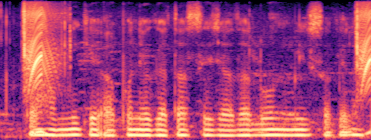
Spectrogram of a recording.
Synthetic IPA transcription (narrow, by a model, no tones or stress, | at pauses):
t̪ə̰ɦɐmnikeʔa̰ːpõneɡət̪asezjaːd̪aloːnmɪlsɐ̰kḛla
